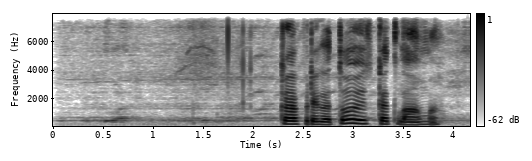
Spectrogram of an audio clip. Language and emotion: Russian, neutral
